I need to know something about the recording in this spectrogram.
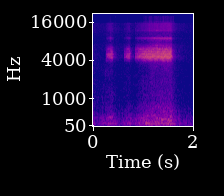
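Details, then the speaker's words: Model train locomotive that had not run in a while gets power but only buzzes in thin high-pitched bursts. It moves for a second, then stops, and does not work with this track for an unknown reason. "You can hear him buzzing, but you don't want to move."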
